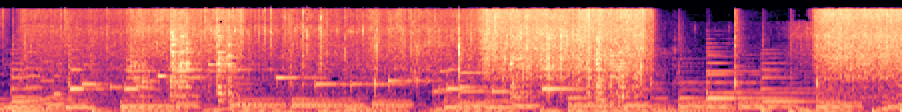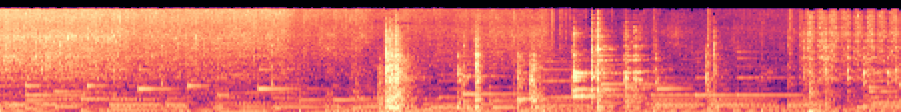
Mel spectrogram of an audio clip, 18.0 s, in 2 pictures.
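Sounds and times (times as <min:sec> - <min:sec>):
vegetables sizzling in a pan: 0:00.0 - 0:06.6, 0:08.0 - 0:14.7
background music: 0:00.0 - 0:18.0.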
